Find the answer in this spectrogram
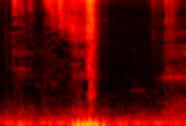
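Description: A paper price sticker being peeled off a cardboard card by hand, with a short peeling rasp about a second in.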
